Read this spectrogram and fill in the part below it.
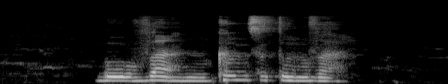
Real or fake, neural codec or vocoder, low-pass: fake; codec, 16 kHz in and 24 kHz out, 1.1 kbps, FireRedTTS-2 codec; 9.9 kHz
